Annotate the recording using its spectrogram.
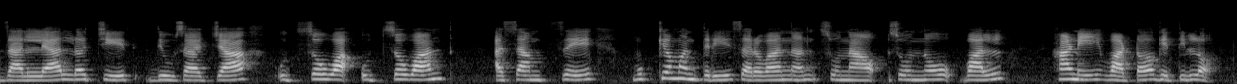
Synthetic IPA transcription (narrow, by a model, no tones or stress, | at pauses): d͡zaljalət͡ɕiːt̪d̪iwsat͡ɕjaut̪saut̪səʋãnt̪ | əsamt͡se | mukʰjəmənt̪ɾiːsəɾʋanənosonoʋal | haɽ̃iʋaʈɔɡʱet̪ilːɔ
